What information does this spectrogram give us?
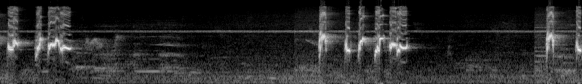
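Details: Red-whiskered bulbul morning song, a fired-up 'chè' style played to train other birds; three short bursts of sharp, clipped chirping notes, near the start, middle and end, separated by quiet gaps, with a faint steady high whine throughout.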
